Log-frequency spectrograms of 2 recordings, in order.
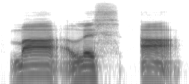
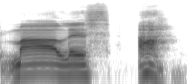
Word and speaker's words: Mellissa: Pronunciation. Ma-lis-ah. Mother Nature severed the soul from breath. This is what the code means in the cipher. Okay? Ma-lis-ah.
